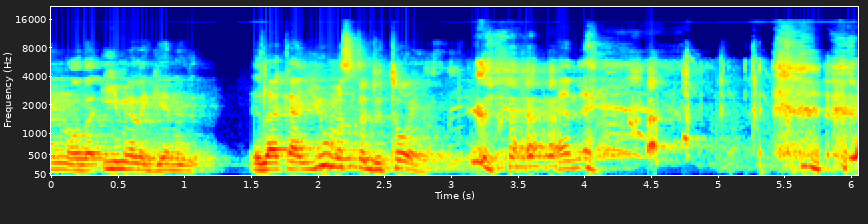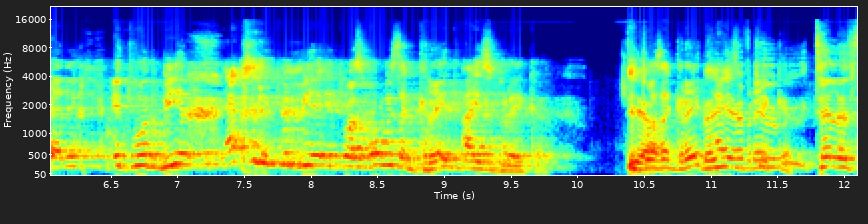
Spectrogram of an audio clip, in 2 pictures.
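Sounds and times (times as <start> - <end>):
men laughing: 2.8 - 8.4.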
